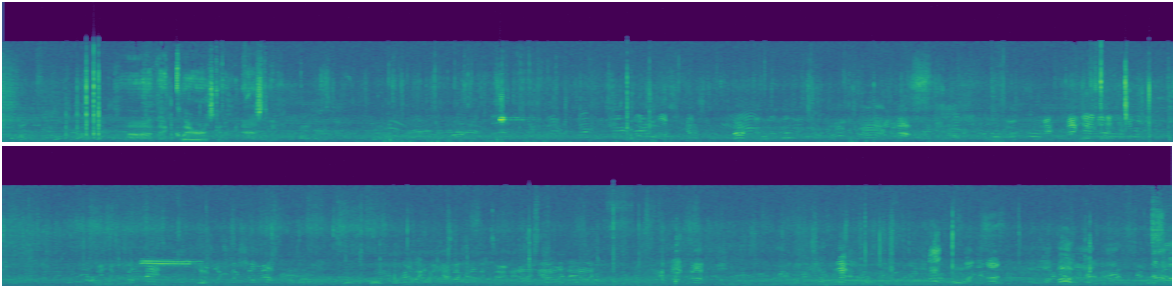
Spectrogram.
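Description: Players and spectators shout and call out across an open field outdoors.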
